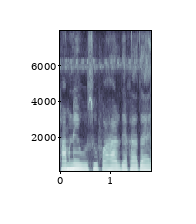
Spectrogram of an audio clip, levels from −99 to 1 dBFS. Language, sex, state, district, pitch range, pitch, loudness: Bengali, female, West Bengal, Cooch Behar, 210-225 Hz, 215 Hz, -12 LUFS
